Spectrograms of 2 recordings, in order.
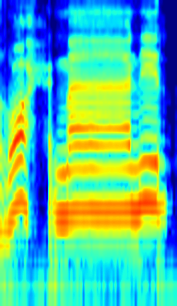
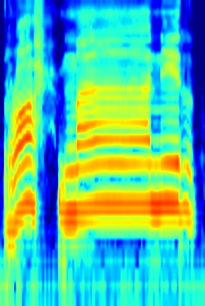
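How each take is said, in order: Both takes have the same delivery.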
